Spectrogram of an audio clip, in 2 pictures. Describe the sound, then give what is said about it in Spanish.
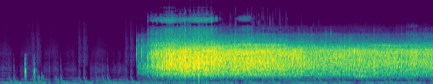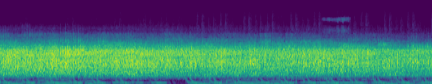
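After a few seconds of faint, rhythmic low thumping, a crowd bursts into loud, dense applause following a recited poem, staying strong and steady, easing only slightly until the end. “¡Aplausos, por favor!”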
